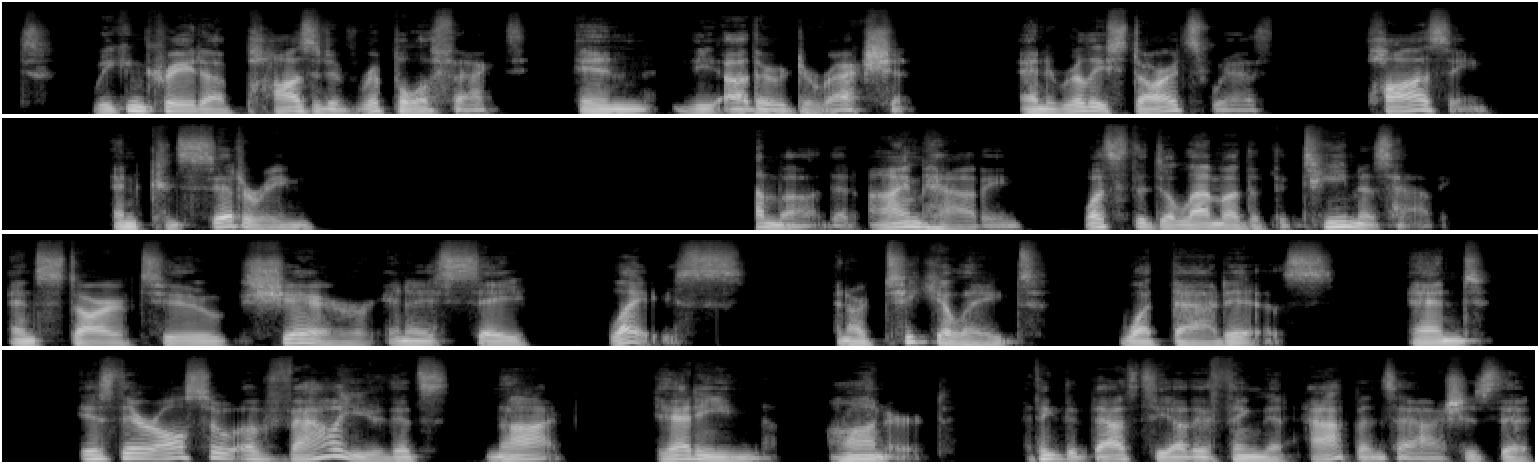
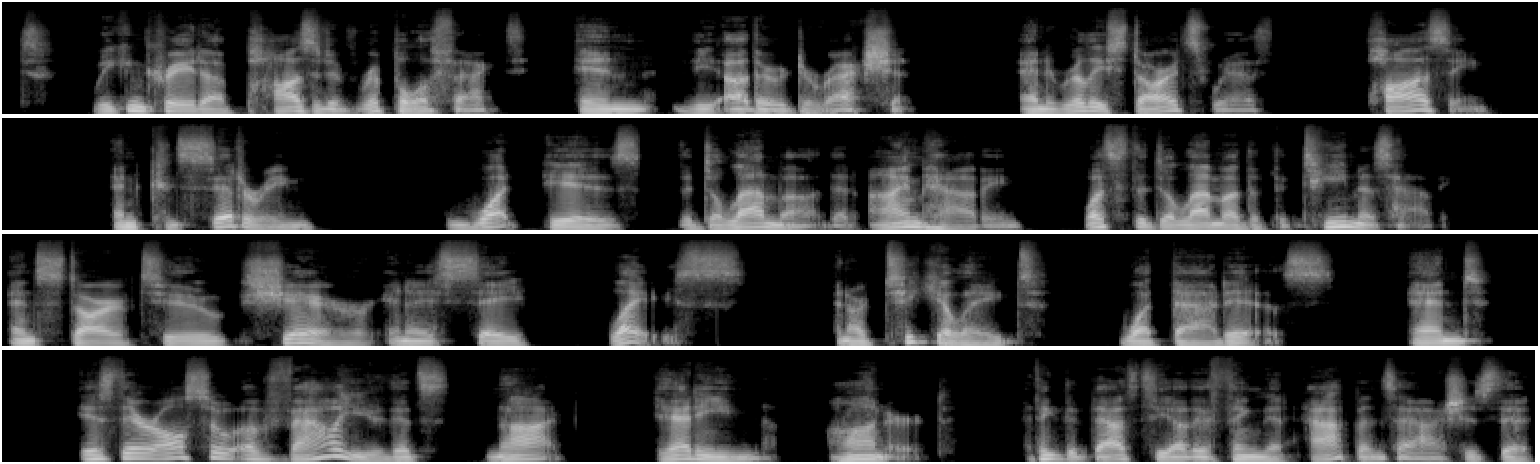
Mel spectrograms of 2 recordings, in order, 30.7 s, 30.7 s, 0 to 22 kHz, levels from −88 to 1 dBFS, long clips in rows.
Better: second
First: audio cutting out; at 10 s for 1.5 s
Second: none

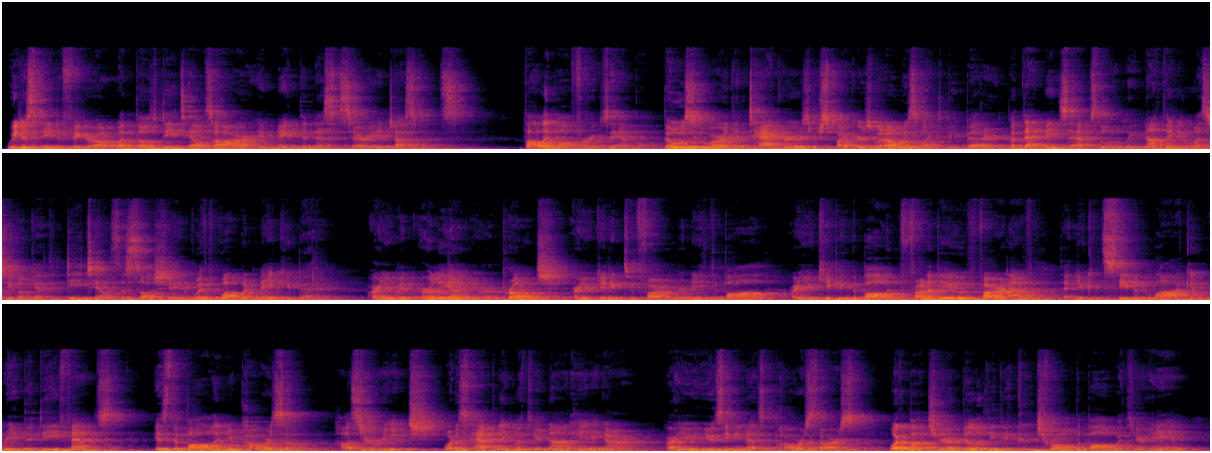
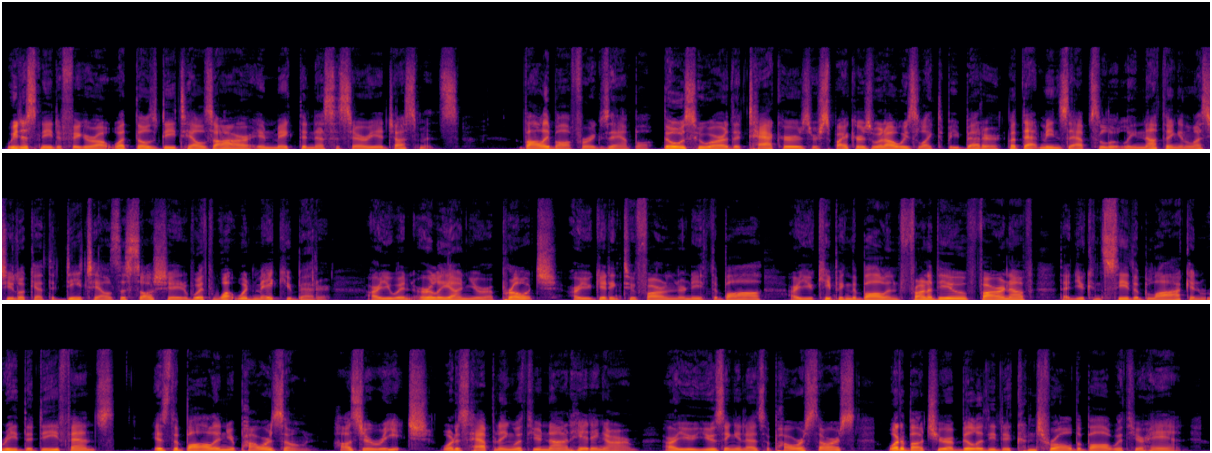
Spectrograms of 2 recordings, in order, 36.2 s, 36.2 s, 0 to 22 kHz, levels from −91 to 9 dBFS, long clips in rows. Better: second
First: room echo; noticeable; dies away in 1 s // off-mic speech; far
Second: none

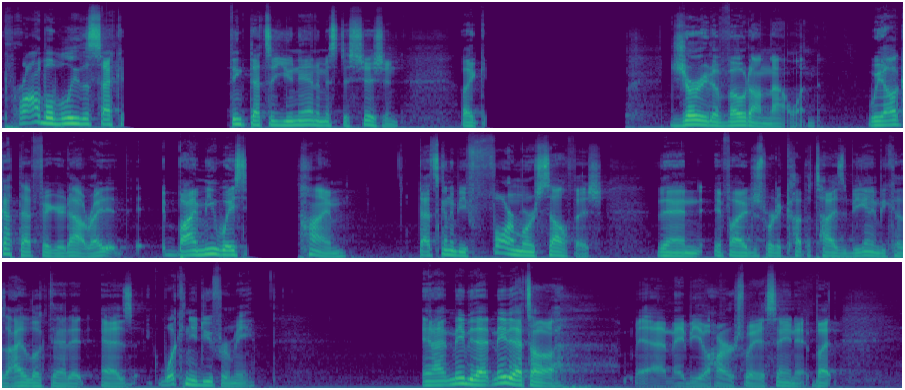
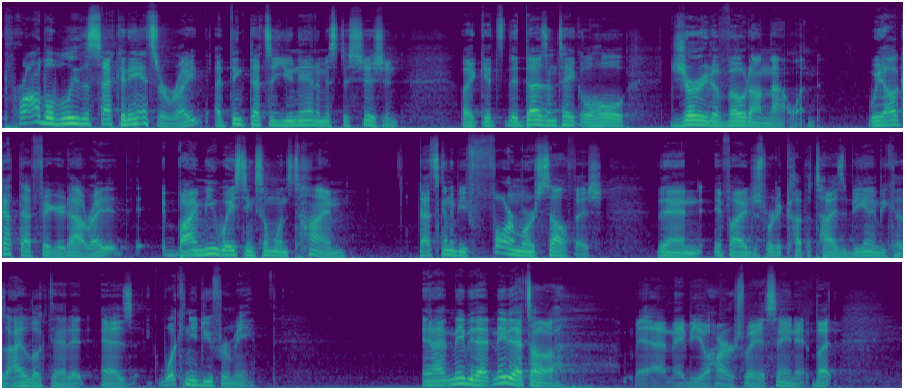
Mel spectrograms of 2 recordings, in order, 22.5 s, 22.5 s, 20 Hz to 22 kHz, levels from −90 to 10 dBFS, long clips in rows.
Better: second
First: audio cutting out; at 1 s for 1 s, at 4 s for 1 s and at 9.5 s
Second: none

